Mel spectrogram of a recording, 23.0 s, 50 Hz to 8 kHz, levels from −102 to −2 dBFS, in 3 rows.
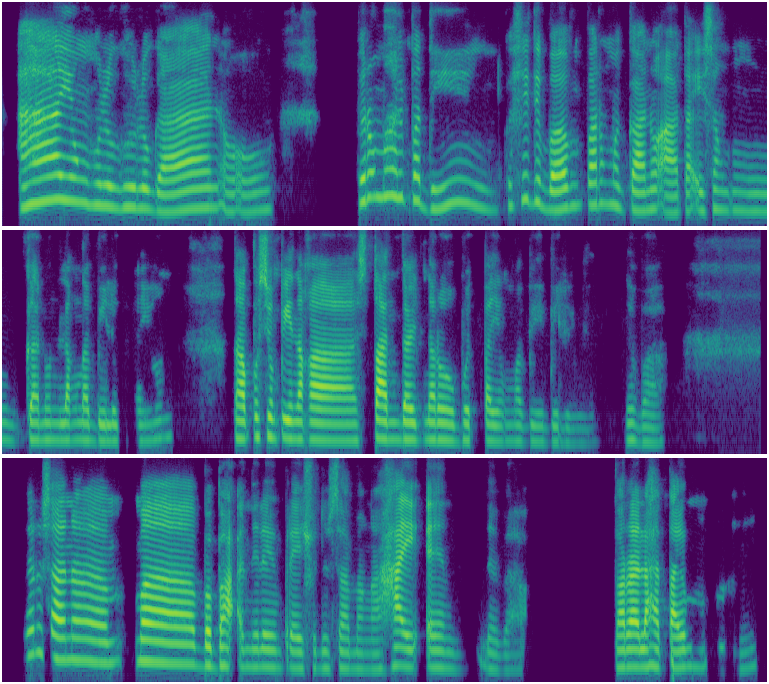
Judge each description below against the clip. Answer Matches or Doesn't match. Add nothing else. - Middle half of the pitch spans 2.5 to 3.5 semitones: Doesn't match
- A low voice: Doesn't match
